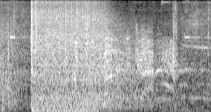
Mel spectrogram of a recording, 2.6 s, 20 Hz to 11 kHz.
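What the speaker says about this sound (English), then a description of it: "Stop shooting me in the back." Battlefield 4 gunfire in a bomb-mode match: a sharp loud shot burst opens into sustained rattling fusillade, dense and close, with a voice talking over the battle.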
